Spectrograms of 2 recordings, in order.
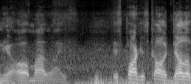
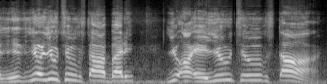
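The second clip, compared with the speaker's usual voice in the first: cooing at goose; 8 semitones higher, 8 dB louder, slower than usual. Real, not acted. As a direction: coax the goose like a pet star.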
